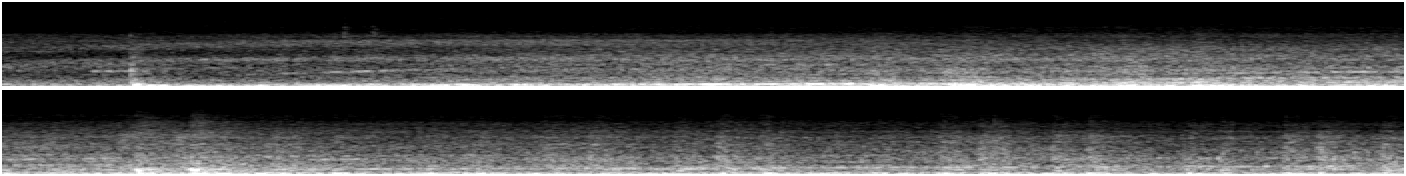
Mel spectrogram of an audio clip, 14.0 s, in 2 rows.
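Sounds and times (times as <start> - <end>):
train wheels rumbling: 0.5 - 14.0.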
